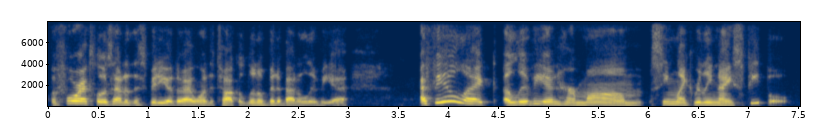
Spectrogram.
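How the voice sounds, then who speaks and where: A woman's voice: on the low side, animated, brisk, a little mellow. Blunt woman giving casual commentary. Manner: blunt, mocking, colloquial. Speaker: host of a commentary channel.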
